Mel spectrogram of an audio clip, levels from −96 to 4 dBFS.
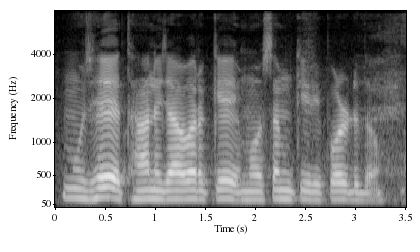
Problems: constant background noise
